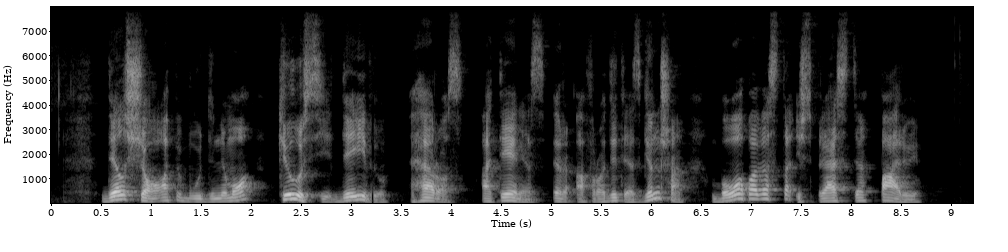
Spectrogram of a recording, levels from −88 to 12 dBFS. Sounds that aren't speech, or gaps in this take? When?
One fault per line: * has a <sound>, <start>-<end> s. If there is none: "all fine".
* has a dropout, 3.2-3.2 s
